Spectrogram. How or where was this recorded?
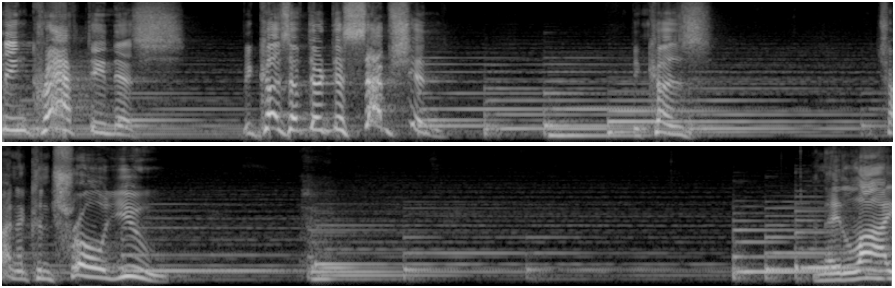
large echoing room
